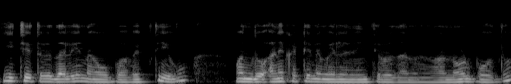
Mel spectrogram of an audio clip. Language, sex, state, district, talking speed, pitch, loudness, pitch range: Kannada, male, Karnataka, Bellary, 130 wpm, 120 Hz, -30 LUFS, 110-135 Hz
